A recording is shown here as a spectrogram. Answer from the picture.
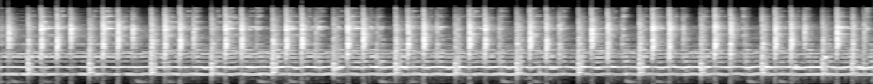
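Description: Violin holding one long wavering note with vibrato over fast, steady folk percussion: a drum beat underneath and sharp high strokes on top.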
